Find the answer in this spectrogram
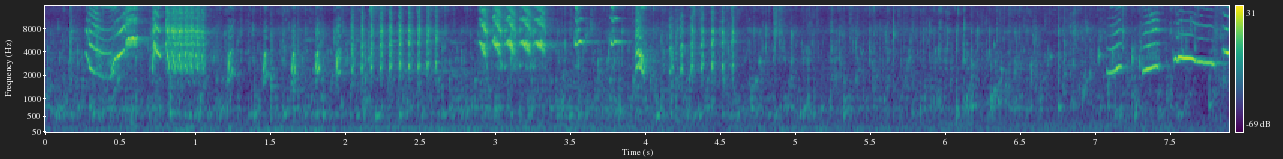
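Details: Orange-headed thrush song used as a lure to make another thrush sing intensely: a rapid, varied run of high sweeping whistles, trills and chattering notes in bursts, with a quiet stretch before a final loud flourish.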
